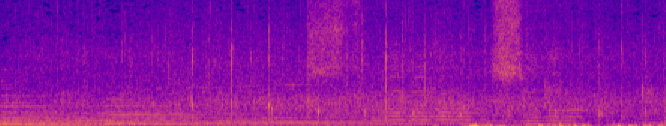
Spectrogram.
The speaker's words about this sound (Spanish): Den un fuerte aplauso, hermano, al Señor.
